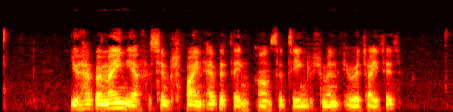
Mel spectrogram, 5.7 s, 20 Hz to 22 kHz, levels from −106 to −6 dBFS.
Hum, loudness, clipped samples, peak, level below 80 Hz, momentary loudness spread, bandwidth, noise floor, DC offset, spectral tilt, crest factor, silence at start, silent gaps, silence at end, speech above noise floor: none; -30 LUFS; under 0.1%; -12 dBFS; -68 dBFS; 13 LU; 8.6 kHz; -73 dBFS; under 0.1%; -5.5 dB/octave; 18 dB; 0.05 s; none; 0.75 s; 44 dB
